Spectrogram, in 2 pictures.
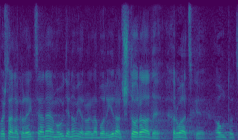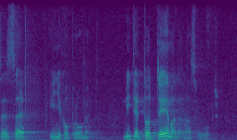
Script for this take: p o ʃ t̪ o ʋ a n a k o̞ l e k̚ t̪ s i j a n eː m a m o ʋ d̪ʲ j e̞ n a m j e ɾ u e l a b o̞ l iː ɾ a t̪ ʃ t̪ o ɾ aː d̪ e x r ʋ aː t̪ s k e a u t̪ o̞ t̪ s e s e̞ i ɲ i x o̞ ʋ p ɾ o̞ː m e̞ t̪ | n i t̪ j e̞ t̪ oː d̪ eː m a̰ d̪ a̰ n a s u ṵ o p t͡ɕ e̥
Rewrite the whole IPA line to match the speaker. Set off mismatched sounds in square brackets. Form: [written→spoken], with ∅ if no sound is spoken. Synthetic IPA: p o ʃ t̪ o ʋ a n a k o̞ l e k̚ t̪ s i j a n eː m a m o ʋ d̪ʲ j e̞ n a m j e ɾ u e l a b o̞ [l→ɾ] iː ɾ a t̪ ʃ t̪ o ɾ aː d̪ e x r ʋ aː t̪ s k e a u t̪ o̞ t̪ s e s e̞ i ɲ i x o̞ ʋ p ɾ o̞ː m e̞ t̪ | n i t̪ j e̞ t̪ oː [d̪→t̪] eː m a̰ d̪ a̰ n a s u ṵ o p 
